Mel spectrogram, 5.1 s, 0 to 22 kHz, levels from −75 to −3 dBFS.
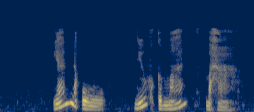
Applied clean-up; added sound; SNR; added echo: none; none; none; none.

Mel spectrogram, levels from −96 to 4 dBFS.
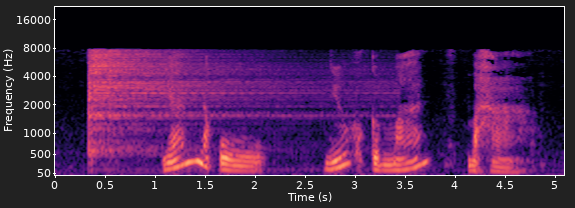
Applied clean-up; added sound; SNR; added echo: none; Hi-hat; 7 dB; none.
